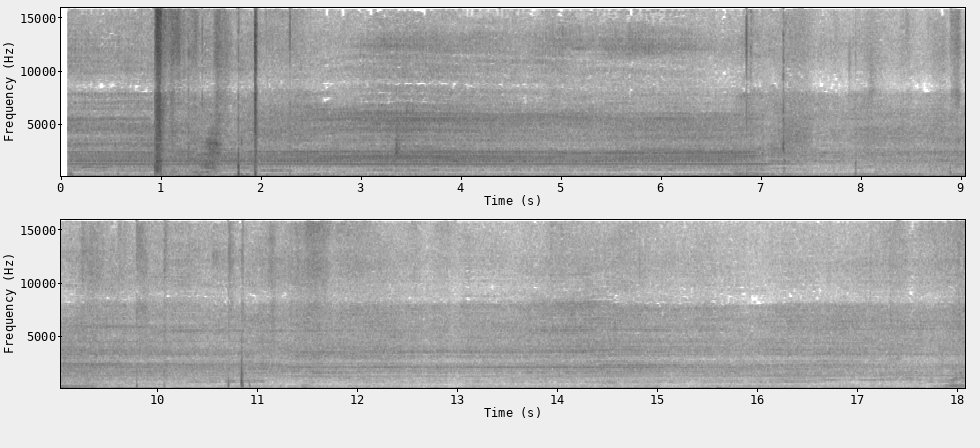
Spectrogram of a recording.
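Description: Car engines running with a heavy low rumble. About seven seconds in, one engine's pitch rises for a couple of seconds as it speeds up, and after that the rumble is lighter. A few sharp clicks come near the start.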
